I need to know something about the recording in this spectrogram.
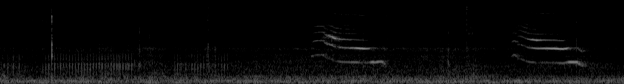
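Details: A Scottish Kilt kitten, a rare cross of a Scottish Fold and a Standard Munchkin with both folded ears and short legs, gives two thin, high meows that slide downward, about two seconds apart.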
